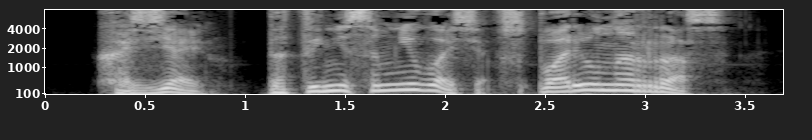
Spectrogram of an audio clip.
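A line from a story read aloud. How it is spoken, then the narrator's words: Tomcat's exclamation. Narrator (Russian): воскликнул кошак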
